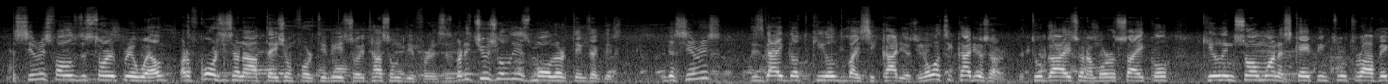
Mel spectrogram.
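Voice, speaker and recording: A man's high voice at a very fast pace, with ordinary pitch variation and noticeable background noise. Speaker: tour guide. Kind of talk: tour guide narration. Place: garden. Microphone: camera far.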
